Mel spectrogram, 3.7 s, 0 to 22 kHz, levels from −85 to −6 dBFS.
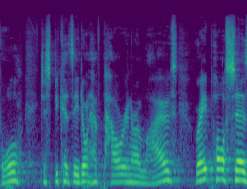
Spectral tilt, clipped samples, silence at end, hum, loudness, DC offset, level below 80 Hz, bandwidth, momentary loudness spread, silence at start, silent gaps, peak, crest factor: -4.5 dB/octave; under 0.1%; 0 s; none; -28 LUFS; under 0.1%; -54 dBFS; 16 kHz; 10 LU; 0 s; none; -12 dBFS; 14 dB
